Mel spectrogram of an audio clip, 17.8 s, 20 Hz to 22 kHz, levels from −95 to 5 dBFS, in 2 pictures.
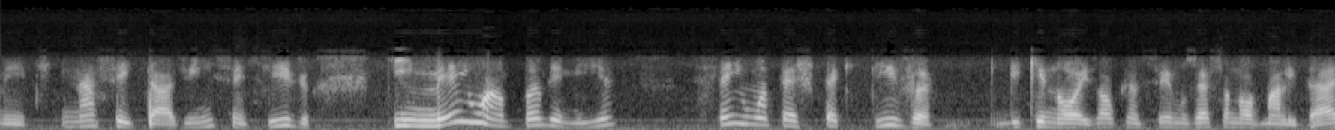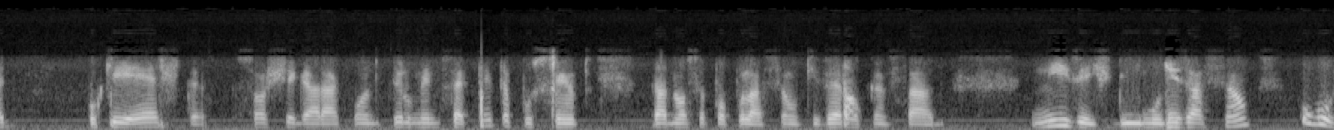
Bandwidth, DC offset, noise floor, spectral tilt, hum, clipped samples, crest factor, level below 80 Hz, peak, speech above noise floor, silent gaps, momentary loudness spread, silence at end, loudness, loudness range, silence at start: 5 kHz; under 0.1%; -46 dBFS; -7.5 dB/octave; none; under 0.1%; 22 dB; -50 dBFS; 0 dBFS; 25 dB; none; 12 LU; 0 s; -21 LUFS; 2 LU; 0 s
